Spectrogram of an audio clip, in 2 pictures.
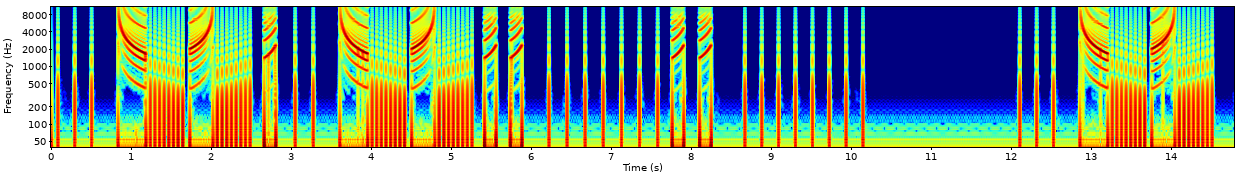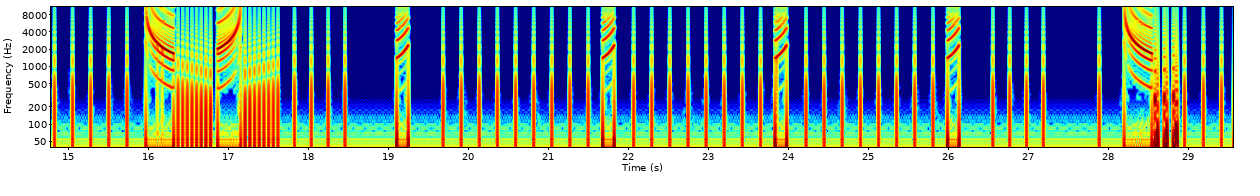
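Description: Electronic beeps sweep down in pitch in short bursts.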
